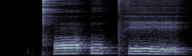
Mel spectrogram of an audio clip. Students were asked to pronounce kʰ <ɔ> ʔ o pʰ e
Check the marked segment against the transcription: correct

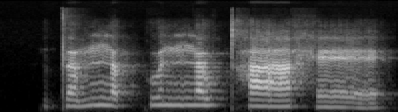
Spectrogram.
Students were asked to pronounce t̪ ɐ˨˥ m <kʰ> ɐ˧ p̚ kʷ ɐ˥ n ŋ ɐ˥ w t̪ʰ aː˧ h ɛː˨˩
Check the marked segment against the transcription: incorrect: ŋ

